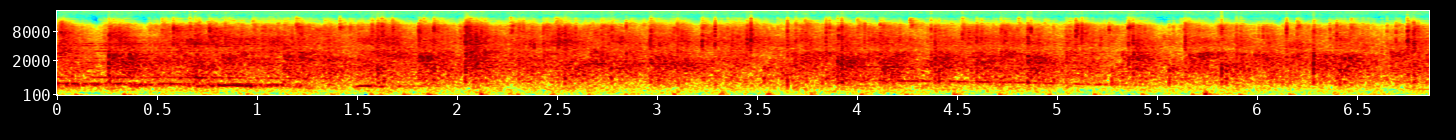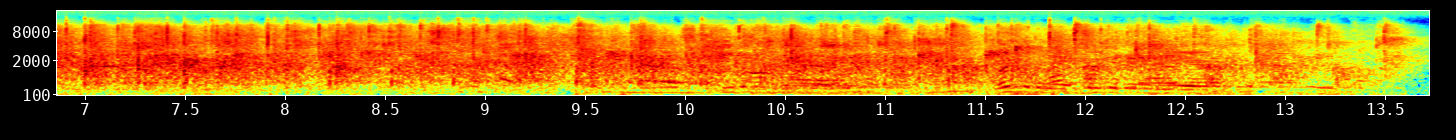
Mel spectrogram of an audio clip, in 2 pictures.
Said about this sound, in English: So what I'd like to do is ask all of our speakers to come up. And if you'd all come over here for a second. Can we give them a giant round of applause?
